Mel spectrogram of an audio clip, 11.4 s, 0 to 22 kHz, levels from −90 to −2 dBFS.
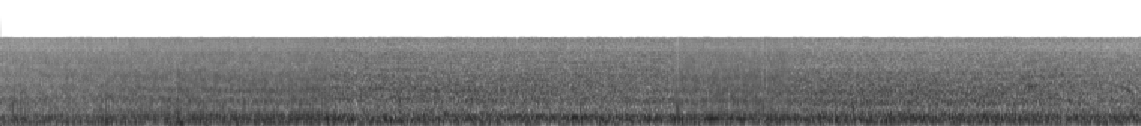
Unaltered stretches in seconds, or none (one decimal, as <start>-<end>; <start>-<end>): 3.3-6.7; 7.9-11.4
